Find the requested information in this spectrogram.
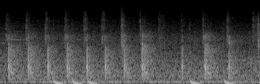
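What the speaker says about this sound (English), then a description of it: "See, we just chop them very thinly." A sharp knife slices onions very thinly on a cutting board in a rapid, even rhythm of crisp taps, close and clear with no talking.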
